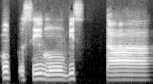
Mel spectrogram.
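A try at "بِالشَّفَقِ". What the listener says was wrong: আর বিশ সাফা কি বলছেন এখানে শিন রয়েছে, শিন অক্ষরটি সিন উচ্চারণ হয়ে যাচ্ছে। বা সিনজের বিশ সিন যাবার সা বিশ সা ফা কব যাবার ফাক, এই বিশ সাফাক রয়েছে, এখানে সাফা কি হয়ে যাচ্ছে। উকসিমু বিশ সাফাক বিশ সাফাক ফা টান হবে না, ফা কব যাবার ফাক, বিশ সাফাক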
